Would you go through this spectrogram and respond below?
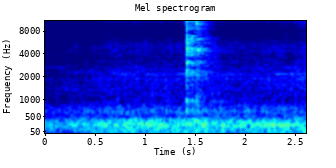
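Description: A metal lid is set onto a cooking pot of simmering mutter paneer masala, giving a single brief clink midway over a steady kitchen rumble, with no voices.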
